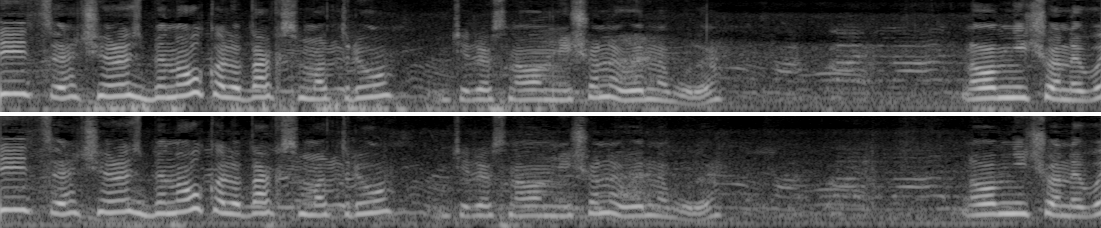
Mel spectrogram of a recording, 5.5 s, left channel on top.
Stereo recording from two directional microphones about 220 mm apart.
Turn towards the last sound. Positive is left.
turn(degrees=20)  # may be behind; listen again after turning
